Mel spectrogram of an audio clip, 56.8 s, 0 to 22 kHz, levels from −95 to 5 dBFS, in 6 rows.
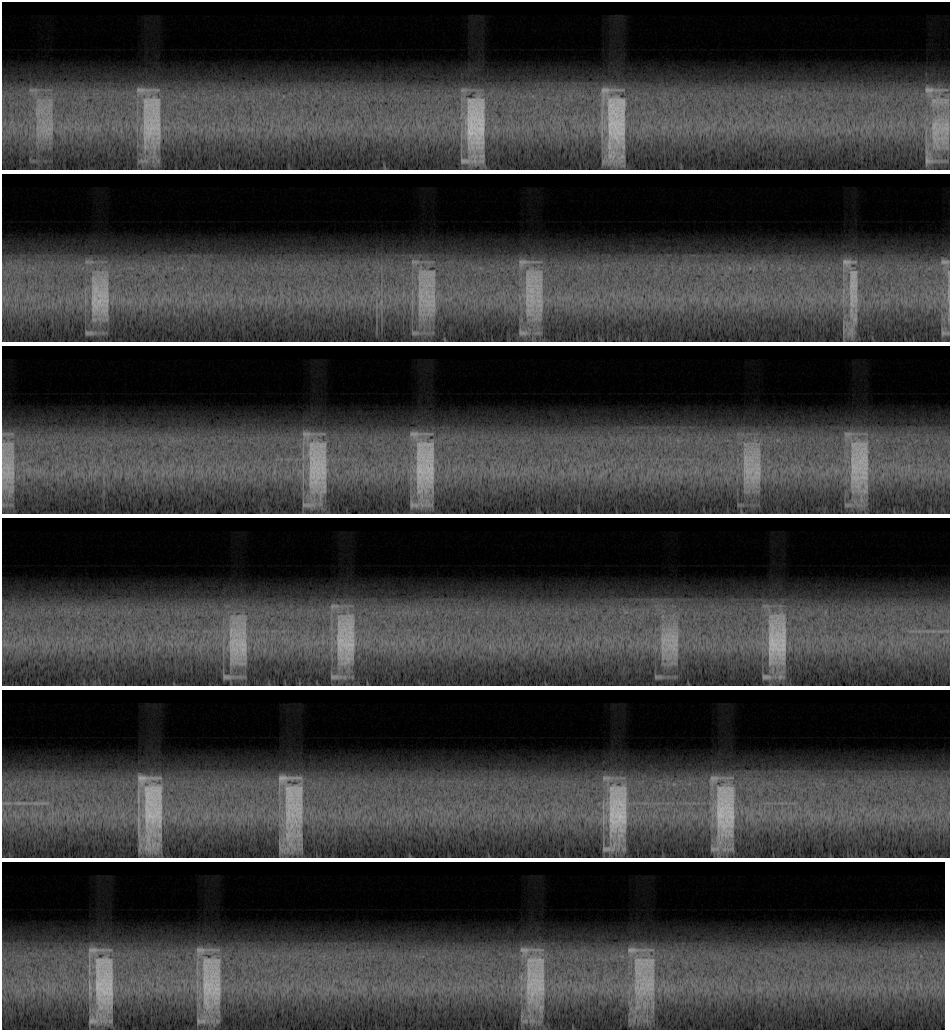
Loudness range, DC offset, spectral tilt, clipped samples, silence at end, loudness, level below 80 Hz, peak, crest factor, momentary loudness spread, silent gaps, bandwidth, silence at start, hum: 8 LU; under 0.1%; -4 dB/octave; under 0.1%; 0 s; -35 LUFS; -70 dBFS; -10 dBFS; 26 dB; 17 LU; none; 16 kHz; 0 s; none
